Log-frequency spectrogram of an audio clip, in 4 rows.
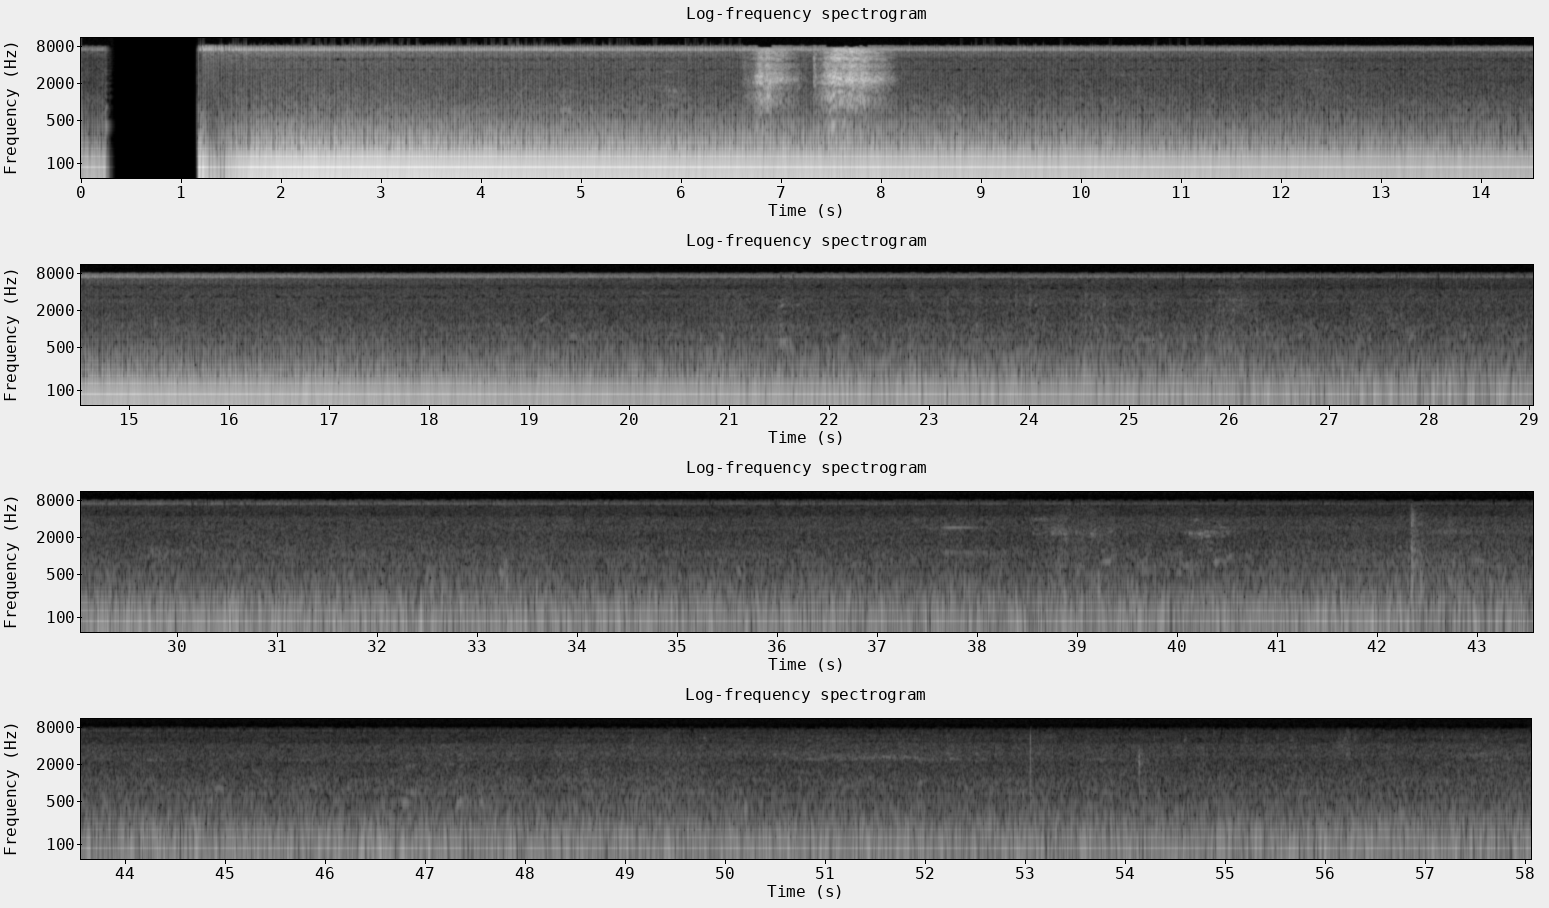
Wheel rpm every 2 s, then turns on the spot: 0, 0, 0, 10, 10, 0, 0, 0, 0, 0, 0, 0, 0, 0, 0, 0, 0, 0, 0, 0, 0, 0, 0, 0, 0, 0, 0, 0, 0.
none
